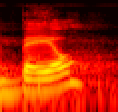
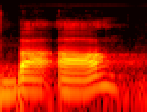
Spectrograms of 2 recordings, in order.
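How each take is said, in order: First: The word is said as one syllable. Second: The word is said as two syllables. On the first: The speaker calls it wrong. "We say Baal" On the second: The speaker calls it right. "the correct pronunciation is Baal. ... It's actually two syllables"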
